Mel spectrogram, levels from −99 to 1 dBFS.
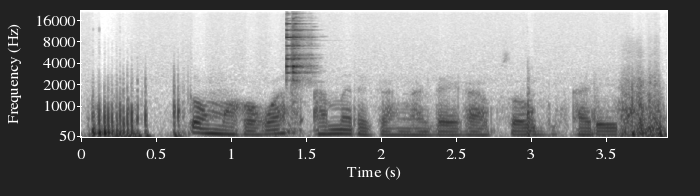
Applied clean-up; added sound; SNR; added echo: none; Cutlery, silverware / Dishes, pots, and pans; 6 dB; none.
